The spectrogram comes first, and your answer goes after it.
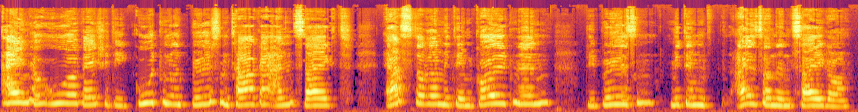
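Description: A woman voicing a tiny, courteous and excitable male dwarf guide in a storybook reading, speaking in an ornate, eager way. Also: slow. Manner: ornate, polite, squeaky and eager.

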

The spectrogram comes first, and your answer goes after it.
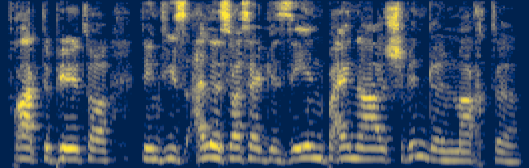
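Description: High-voiced man reading a storybook slowly. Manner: calm, measured, quiet. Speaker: narrator.

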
